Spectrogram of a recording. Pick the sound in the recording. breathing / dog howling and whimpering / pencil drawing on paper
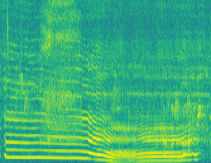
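dog howling and whimpering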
